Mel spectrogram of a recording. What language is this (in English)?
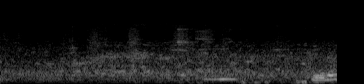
Punjabi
